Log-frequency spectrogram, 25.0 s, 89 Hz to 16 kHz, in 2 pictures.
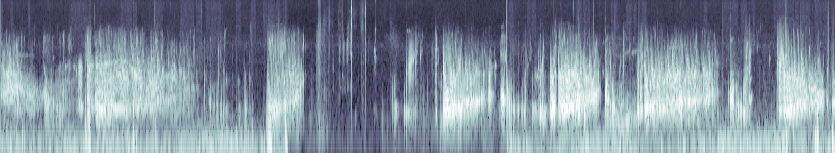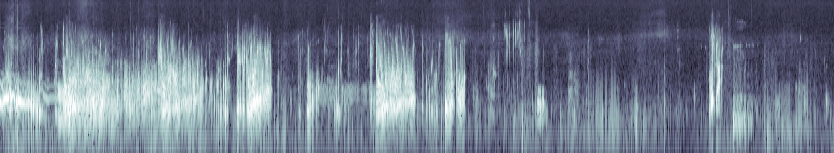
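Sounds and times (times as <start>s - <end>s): deep low rumble: 0.0s - 4.2s, 7.6s - 15.0s
stomach growling and gurgling: 0.0s - 25.0s.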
